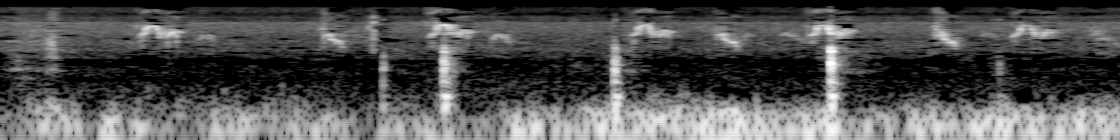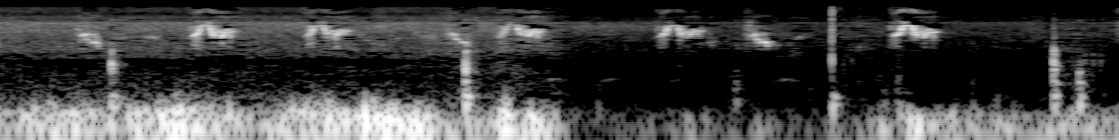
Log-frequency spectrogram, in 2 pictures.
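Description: A small bird chirping over and over, short high chirps about twice a second. A few sharp knocks and a low rumble run underneath.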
